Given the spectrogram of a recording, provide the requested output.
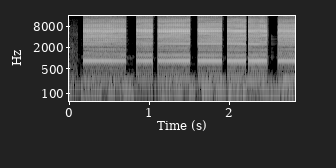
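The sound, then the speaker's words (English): A harsh, loud game show wrong-answer buzzer blares in a rapid series of six short bursts separated by brief gaps, with no talking over it. “Ugh, that boy, that that buzzer never hurt so bad before.”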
